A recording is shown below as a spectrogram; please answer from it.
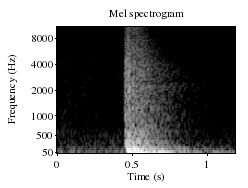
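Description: One solid slam of a car door shutting, near and loud, with a short decaying tail and no voices.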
